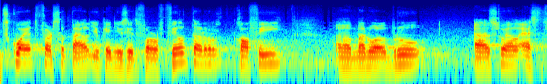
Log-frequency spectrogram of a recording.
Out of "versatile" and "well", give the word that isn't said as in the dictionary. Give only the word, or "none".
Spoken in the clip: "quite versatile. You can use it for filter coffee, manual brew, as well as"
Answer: versatile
